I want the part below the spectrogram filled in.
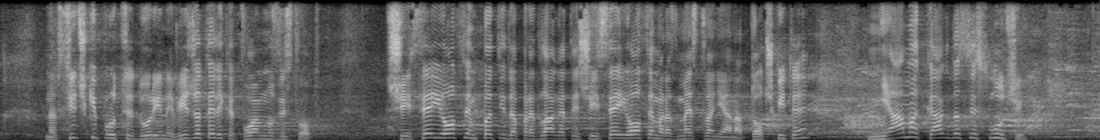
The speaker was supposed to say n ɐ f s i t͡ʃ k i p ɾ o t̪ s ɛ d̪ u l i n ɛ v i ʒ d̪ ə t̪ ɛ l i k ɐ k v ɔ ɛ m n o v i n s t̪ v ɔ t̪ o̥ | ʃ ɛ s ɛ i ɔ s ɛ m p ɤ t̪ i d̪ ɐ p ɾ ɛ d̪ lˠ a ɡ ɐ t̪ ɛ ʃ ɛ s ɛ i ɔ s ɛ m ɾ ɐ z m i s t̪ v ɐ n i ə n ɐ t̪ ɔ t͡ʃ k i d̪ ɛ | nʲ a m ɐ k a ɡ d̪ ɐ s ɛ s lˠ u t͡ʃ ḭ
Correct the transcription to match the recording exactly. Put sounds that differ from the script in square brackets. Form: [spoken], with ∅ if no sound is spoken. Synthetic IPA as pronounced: n ɐ f s i t͡ʃ k i p ɾ o t̪ s ɛ d̪ u [ɾ] i n ɛ v i ʒ d̪ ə t̪ ɛ l i k ɐ k v ɔ ɛ m n o [z] i n s t̪ v ɔ t̪ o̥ | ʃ ɛ s ɛ i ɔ s ɛ m p ɤ t̪ i d̪ ɐ p ɾ ɛ d̪ lˠ a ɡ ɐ t̪ ɛ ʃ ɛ s ɛ i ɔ s ɛ m ɾ ɐ z m [ɛ] s t̪ v ɐ n i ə n ɐ t̪ ɔ t͡ʃ k i [t̪] ɛ | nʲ a m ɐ k a ɡ d̪ ɐ s ɛ s lˠ u t͡ʃ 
